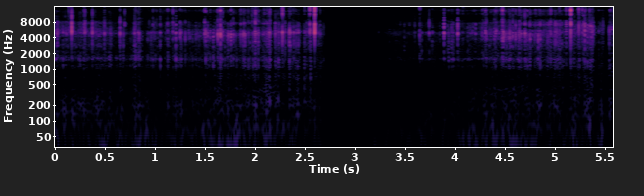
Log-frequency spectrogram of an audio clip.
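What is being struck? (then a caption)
Glitter-coated plastic mannequin head. Long nails scratch the sides and back of a hollow, glitter-covered mannequin head microphone, making dense, bright, crackly scratching with small sharp ticks. The scratching stops for about half a second near the middle, then resumes at the same steady level.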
